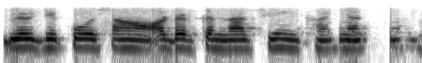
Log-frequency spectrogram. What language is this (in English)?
Sindhi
